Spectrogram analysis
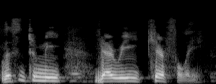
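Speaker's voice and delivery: father's measured, word-by-word warning; slow, deliberate warning. Retold or imitated. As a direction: spell it out slowly, as a stern warning. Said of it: "This is exactly how he said it".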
